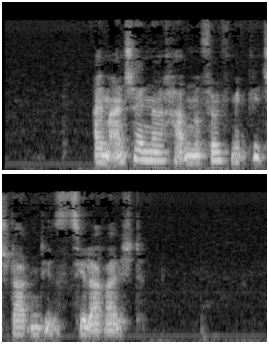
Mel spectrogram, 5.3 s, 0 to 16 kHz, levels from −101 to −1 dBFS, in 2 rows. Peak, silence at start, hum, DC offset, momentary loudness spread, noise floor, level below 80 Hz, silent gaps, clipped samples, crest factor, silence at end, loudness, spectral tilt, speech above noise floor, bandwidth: -6 dBFS; 0.9 s; none; under 0.1%; 8 LU; -65 dBFS; -62 dBFS; none; under 0.1%; 20 dB; 1.25 s; -25 LUFS; -5 dB/octave; 40 dB; 11.5 kHz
